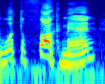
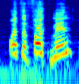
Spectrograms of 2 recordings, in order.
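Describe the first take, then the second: First: It is said in a normal voice. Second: It is said quickly in a high-pitched voice.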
